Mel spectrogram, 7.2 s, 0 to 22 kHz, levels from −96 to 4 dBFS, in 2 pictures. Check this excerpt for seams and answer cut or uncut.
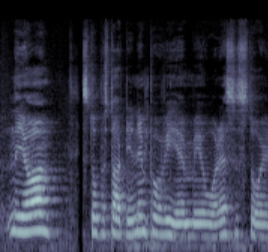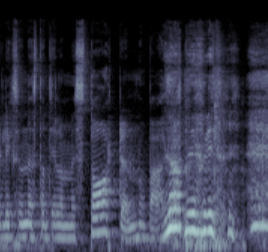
cut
